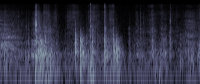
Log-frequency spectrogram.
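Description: Large cardboard Funko Pop box being opened by hand: cardboard and its plastic insert rubbing and sliding against each other, with a few sharp knocks and clicks.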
